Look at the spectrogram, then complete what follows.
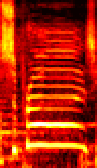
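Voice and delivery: high drawn-out yell at normal volume; mock surprise yell. Party crowd greeting the birthday friend, mock yell. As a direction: call it out high and long, imitating a party crowd. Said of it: "we're all about to yell".

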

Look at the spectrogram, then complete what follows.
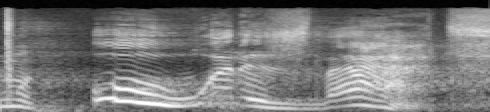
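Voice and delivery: high "ooh", then slow falling question; hammed-up recoil from a smell; mock squeamish. Father reluctantly kissing dirty son, mock squeamish.

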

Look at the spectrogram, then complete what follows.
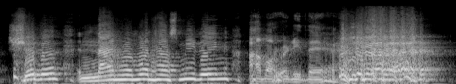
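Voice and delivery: high, loud exaggerated summons; annoying roommate. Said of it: "Sugar's roommate also talked annoyingly".

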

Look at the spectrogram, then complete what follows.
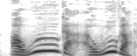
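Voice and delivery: loud, high ahooga horn. Retold or imitated. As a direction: honk like a cartoon horn. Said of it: "I'm gonna be like".

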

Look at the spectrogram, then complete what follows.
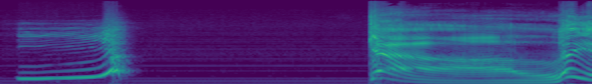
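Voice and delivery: high squeaked yes, then drawn-out swooping exclamation; gushing delight. Pretend. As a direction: swoon playfully over the food. Relishing the imagined sausage dog.

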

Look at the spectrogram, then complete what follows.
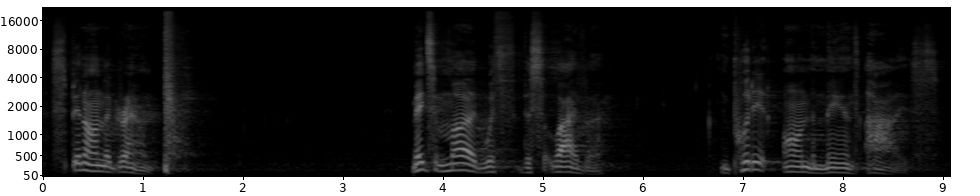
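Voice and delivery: low, measured reading with long pauses; slowed-down scripture reading. Real, not acted. Preacher slows down on verse six for the congregation, slowed-down reading. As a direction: let each phrase land slowly and softly. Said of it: "I wanna slow down on verse six".

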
